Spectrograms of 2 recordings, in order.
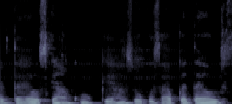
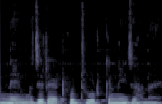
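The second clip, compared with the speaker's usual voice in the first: ordinary talk, nothing marked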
